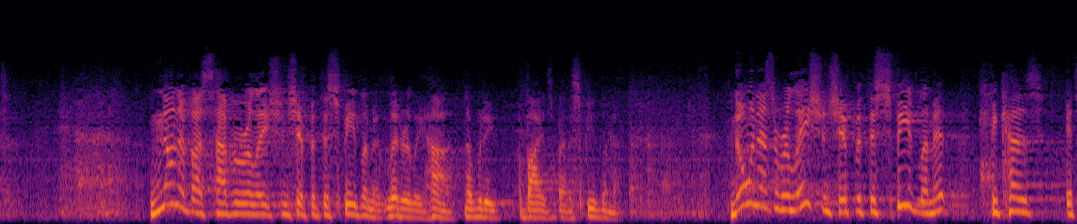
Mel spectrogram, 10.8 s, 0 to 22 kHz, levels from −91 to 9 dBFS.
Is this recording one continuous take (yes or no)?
yes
